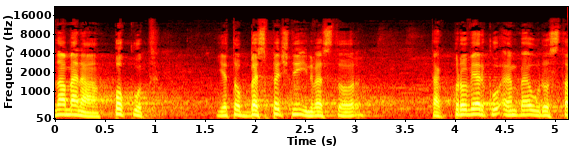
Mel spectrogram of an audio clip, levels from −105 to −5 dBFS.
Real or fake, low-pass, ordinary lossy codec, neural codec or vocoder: real; 14.4 kHz; MP3, 64 kbps; none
